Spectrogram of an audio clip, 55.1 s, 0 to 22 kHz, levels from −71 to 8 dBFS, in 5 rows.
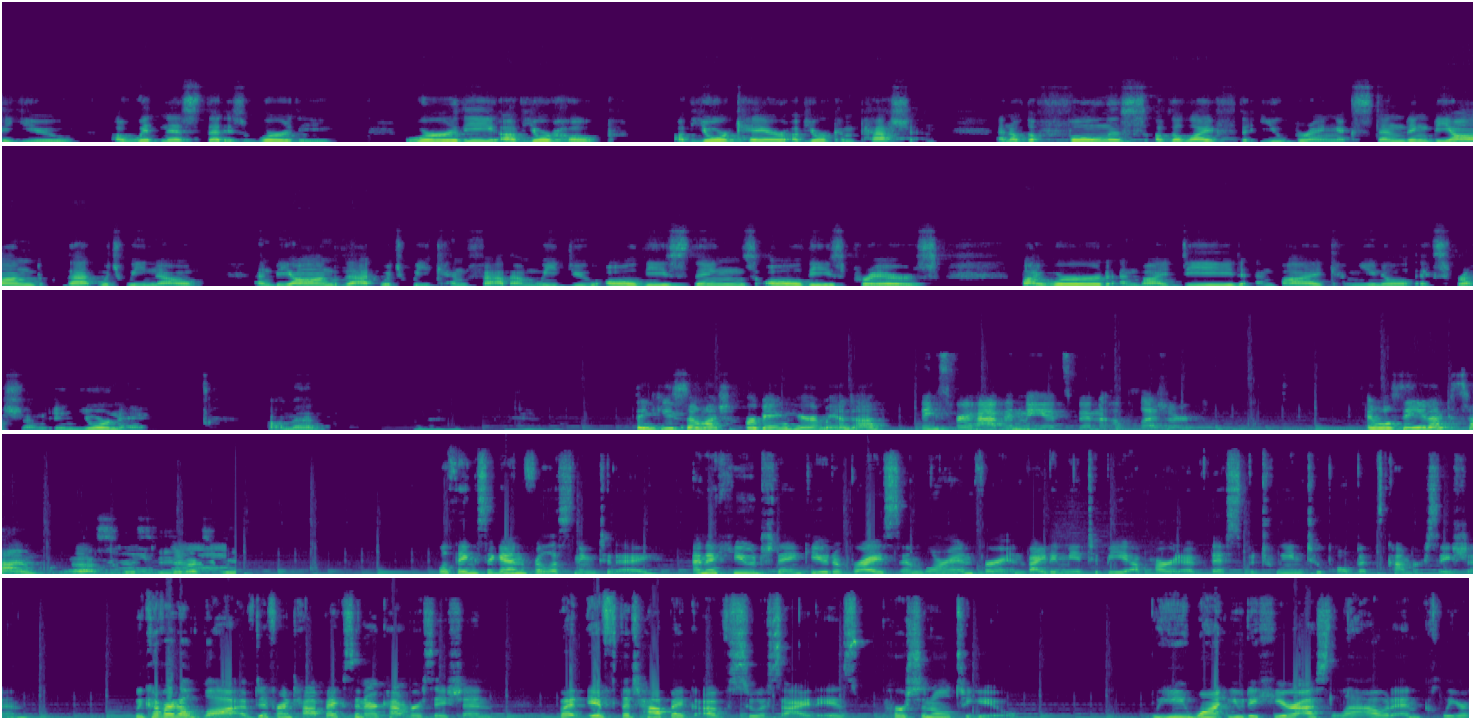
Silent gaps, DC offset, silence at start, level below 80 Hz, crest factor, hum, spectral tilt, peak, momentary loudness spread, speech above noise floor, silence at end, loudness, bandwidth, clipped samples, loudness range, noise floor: none; under 0.1%; 0 s; -44 dBFS; 18 dB; none; -4 dB/octave; 0 dBFS; 15 LU; 49 dB; 0 s; -16 LUFS; over 20 kHz; under 0.1%; 7 LU; -65 dBFS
